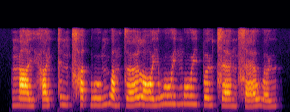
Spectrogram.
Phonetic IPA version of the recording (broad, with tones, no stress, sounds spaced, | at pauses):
ŋ aː˨˩ j h ɐ˨˥ j k ɪ˧ ŋ t͡sʰ ɐ˧ t̚ w uː˨˥ ŋ w ɐ˨ m t̪ œː˨˥ l ɔː˨˧ j w uː˥ j ŋ uː˥ j p ɵ˧ ɥ t͡s ɛː˨ ŋ s ɛː˨˥ w ɵ˨˧ ɥ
